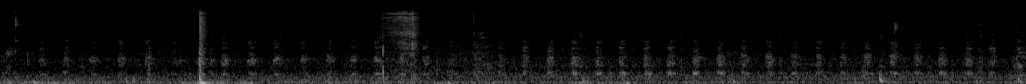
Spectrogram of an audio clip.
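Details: Little John, a Labrador Retriever, pants rapidly and steadily while greeting his elder brother on their reunion, with quick breathy strokes repeating throughout and one sharp knock near the start.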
